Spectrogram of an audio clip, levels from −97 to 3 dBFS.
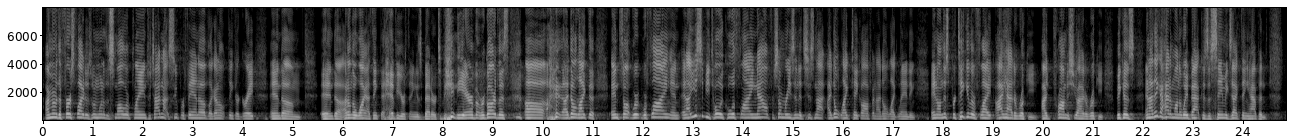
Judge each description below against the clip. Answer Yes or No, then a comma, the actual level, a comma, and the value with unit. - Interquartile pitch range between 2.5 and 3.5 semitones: No, average, 4.2 semitones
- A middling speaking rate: No, fast, 280 wpm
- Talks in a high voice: Yes, high, 205 Hz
